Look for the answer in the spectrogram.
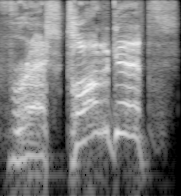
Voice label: Enemy Spotted Female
